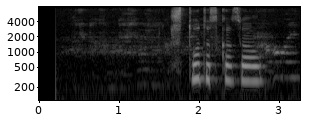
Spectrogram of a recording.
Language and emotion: Russian, neutral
